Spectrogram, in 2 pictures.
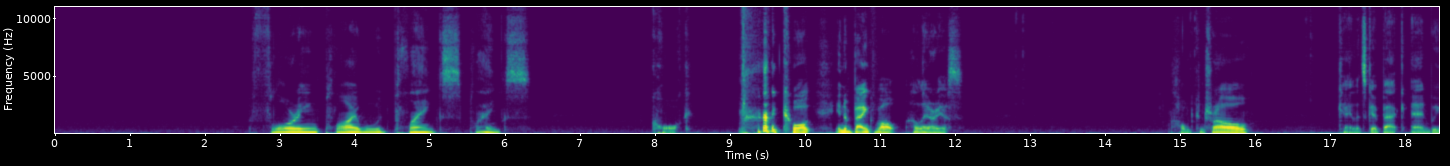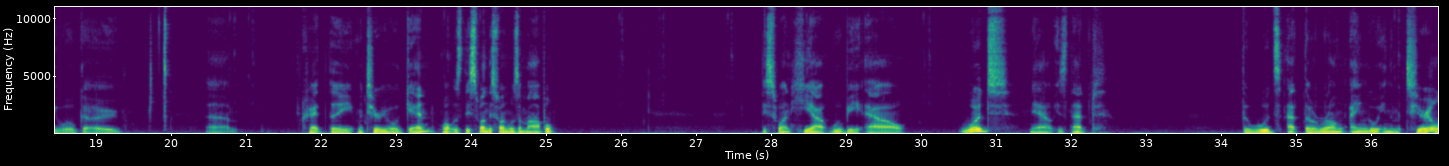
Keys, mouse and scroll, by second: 15.2-16.7 ctrl+drag, 16.7 right click, 17.8 click, 21.1 click, 23.7 click, 24.1 click, 26.6 right click, 27.5 click, 28.5-30.7 drag, 30.7-31.6 shift+middle drag, 31.6-32.1 scroll down 7, 32.1-36.9 shift+middle drag.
